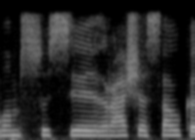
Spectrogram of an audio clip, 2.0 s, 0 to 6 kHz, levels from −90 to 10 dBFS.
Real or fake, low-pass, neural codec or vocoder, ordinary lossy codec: fake; 5.4 kHz; codec, 16 kHz, 1 kbps, X-Codec, HuBERT features, trained on LibriSpeech; MP3, 48 kbps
